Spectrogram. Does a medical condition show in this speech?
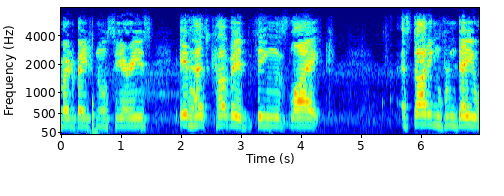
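Yes: cerebral palsy; lack of oxygen after premature birth, extremely tight muscles.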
